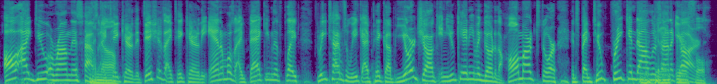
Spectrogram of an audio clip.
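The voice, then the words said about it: Impression of a nagging spouse. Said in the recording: “That was a really good impression.”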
